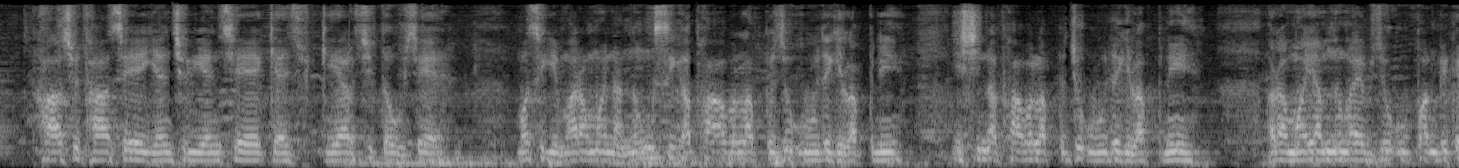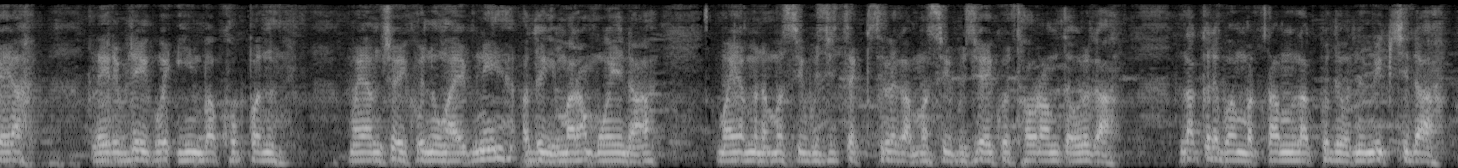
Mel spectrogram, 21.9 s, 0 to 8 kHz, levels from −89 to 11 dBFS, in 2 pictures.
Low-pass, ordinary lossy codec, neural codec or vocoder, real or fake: 7.2 kHz; AAC, 32 kbps; vocoder, 24 kHz, 100 mel bands, Vocos; fake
